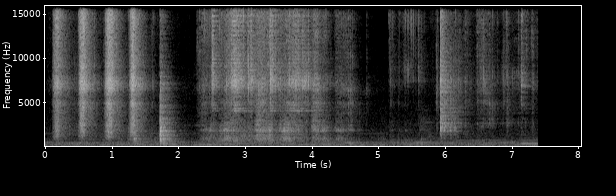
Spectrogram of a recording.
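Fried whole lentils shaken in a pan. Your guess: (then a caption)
Crisp. Deep-fried whole masoor lentils, fully cooled, are shaken or stirred in a pan, giving five quick, bright rattling bursts followed by a longer, softer dry rustle and a final sharp rattle before silence. The crisp, high-pitched clatter shows the lentils are crunchy.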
